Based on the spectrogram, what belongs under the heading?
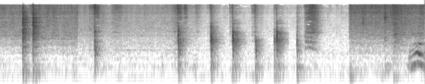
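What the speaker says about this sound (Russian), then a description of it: "Пусть дальше себе обжаривается." Beef and onions for a canteen-style goulash fry quietly in a pan, a faint sizzle punctuated by a series of distinct utensil knocks and scrapes as the pieces are stirred and pushed aside.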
